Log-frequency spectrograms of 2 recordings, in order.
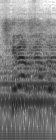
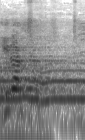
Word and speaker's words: সিরাজগঞ্জ: সিরাজগঞ্জের লোকেরা জীবনে সিরাজগঞ্জ উচ্চারণ করতে পারে। তখন ওরা বলে হিরাজগঞ্জ এই হিরাজগঞ্জের হোলা লগে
